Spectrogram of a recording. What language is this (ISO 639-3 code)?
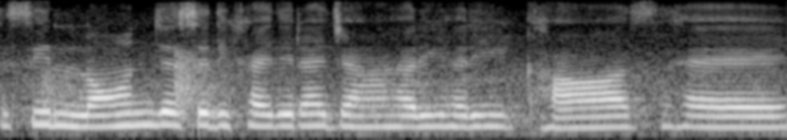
hin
